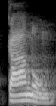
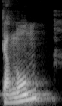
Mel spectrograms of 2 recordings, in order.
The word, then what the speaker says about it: kanon: languages like Dutch, where you have words like kanon and kanon, where the first refers to a canon of historical items, I think, and kanon is cannon, a piece of artillery.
